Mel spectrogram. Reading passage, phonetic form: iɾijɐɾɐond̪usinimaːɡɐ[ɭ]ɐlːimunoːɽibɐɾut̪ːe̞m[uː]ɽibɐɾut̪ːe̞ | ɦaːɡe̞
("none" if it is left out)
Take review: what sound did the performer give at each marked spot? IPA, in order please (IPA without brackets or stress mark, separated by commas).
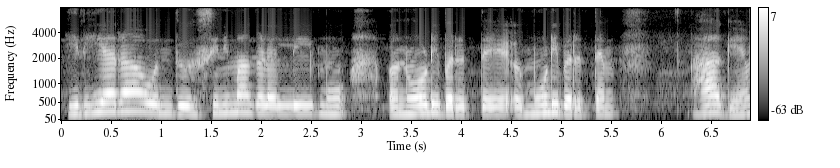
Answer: ɭ, uː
